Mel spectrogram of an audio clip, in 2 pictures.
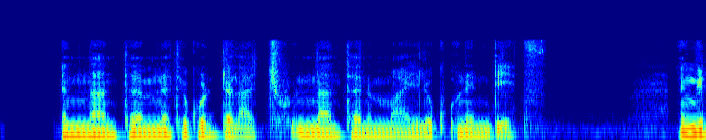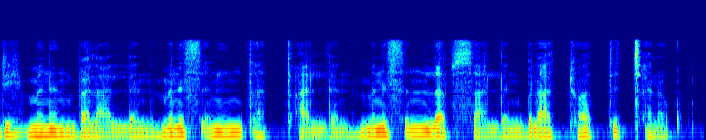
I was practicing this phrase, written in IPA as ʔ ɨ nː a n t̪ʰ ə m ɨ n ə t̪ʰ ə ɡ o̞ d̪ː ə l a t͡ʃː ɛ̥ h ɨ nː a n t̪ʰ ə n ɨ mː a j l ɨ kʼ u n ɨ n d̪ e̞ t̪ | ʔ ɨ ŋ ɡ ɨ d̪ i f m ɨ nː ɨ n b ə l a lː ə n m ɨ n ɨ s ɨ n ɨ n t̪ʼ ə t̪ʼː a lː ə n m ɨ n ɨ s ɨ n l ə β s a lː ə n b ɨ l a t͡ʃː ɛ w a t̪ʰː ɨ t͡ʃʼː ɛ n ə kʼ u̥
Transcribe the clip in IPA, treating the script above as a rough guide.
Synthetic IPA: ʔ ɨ nː a n t̪ʰ ə m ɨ n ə t̪ʰ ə ɡ o̞ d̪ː ə l a t͡ʃː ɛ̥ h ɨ nː a n t̪ʰ ə n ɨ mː a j l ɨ kʼ u n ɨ n d̪ e̞ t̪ | ʔ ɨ ŋ ɡ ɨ d̪ i h m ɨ n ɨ n b ə l a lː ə n m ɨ n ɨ s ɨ n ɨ n t̪ʼ ə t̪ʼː a lː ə n m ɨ n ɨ s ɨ n l ə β s a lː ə n b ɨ l a t͡ʃː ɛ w a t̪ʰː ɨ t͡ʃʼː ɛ n ə kʼ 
